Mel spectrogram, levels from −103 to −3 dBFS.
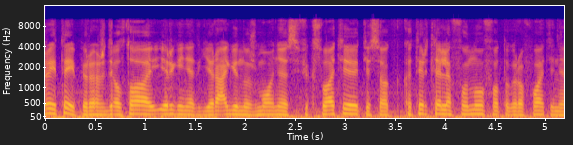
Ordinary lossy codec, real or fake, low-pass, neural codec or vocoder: Opus, 64 kbps; real; 9.9 kHz; none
